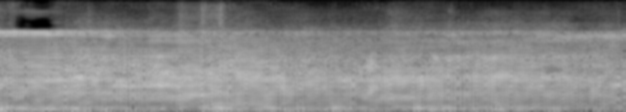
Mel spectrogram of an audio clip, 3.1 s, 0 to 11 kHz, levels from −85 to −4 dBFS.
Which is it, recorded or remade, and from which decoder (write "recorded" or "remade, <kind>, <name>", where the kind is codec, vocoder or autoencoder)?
remade, vocoder, Vocos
